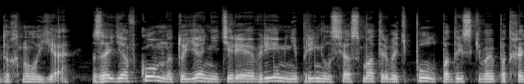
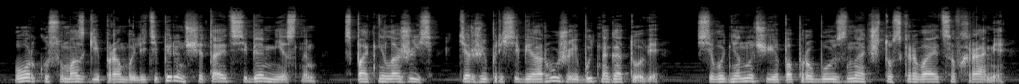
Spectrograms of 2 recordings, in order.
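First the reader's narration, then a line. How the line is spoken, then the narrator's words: Quiet. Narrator (Russian): тихо сказал я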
